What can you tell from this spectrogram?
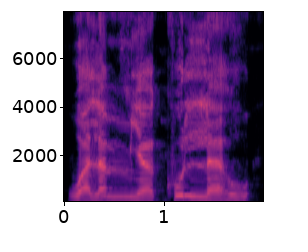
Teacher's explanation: Idgham tanpa gunah. Tidak ada gunah atau dengung dari huruf nun karena bunyi nunnya hilang.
